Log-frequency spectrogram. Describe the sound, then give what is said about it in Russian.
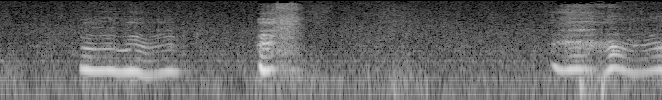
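Dogs whimpering at a kennel or shelter where people bring dogs for treatment: three high, wavering whines, a drawn-out one, a short yelp-like cry, then another quavering whine, with quiet pauses between them. “В питомнике. У меня собачки.”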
